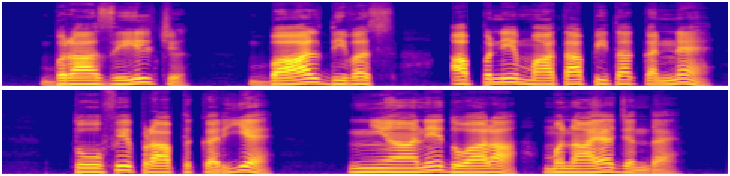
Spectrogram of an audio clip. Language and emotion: Dogri, neutral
